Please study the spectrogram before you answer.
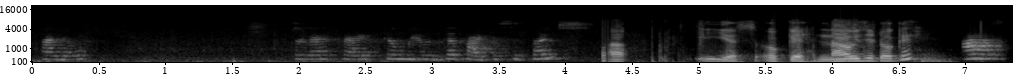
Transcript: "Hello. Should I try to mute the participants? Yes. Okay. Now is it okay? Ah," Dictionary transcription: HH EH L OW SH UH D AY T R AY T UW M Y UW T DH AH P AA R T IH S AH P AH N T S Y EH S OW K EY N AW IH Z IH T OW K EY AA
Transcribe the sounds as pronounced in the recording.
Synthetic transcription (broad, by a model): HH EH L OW S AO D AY T R AY T UW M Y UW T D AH P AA R T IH S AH P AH N T S Y EH S OW K EY N AW IH Z IH T OW K EY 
